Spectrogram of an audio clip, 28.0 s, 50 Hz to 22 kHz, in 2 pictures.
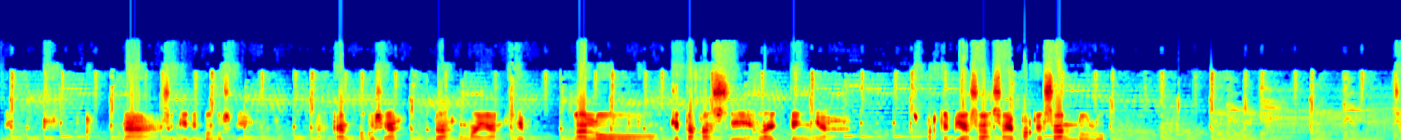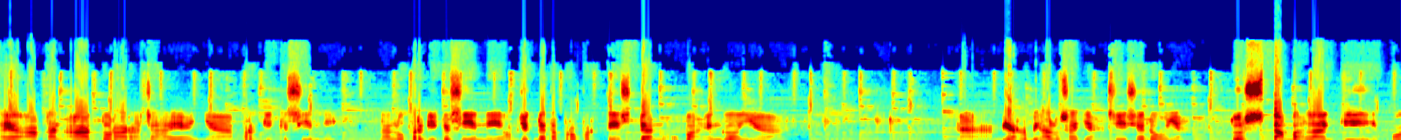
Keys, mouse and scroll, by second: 3.1 q, 3.8 click, 6.6 shift+a, 10.9 click, 11.8 alt+middle click, 12.6 click, 13.1 click, 14.7 shift+t, 18.9 click, 21.4-23.2 drag, 26.3 shift+a.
